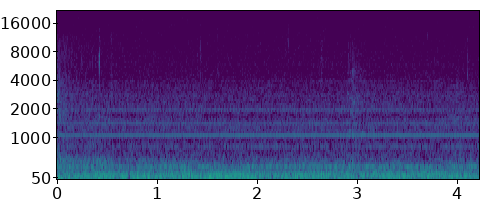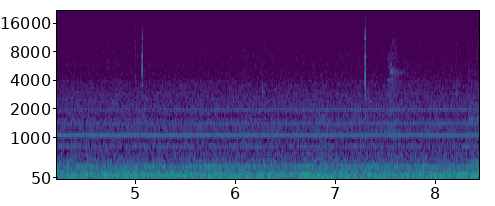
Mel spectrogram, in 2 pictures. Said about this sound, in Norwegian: Så er jo byen stille, men du hører lyden av et kjøleanlegg på en butikk rett foran meg.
